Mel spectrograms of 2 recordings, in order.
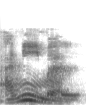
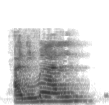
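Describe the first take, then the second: First: "animal" acentuado en la segunda sílaba, a-NI-mal. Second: Said in the usual way. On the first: Shown as a demonstration. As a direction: stress the NI of "animal", as in Latin. ("animal" como palabra grave, a-NÍ-mal) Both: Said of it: "en latín era animal".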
